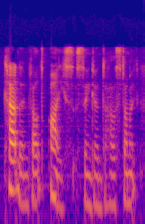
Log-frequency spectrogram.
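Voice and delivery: usual speaking voice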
